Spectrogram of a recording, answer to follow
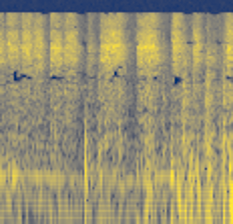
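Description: A marker writing on flip-chart paper: faint, short scratching strokes, one after another, as a word is lettered.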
